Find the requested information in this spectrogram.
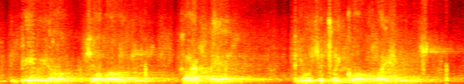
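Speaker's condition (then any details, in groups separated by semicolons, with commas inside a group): Laryngectomy; still talking after voice box removal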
